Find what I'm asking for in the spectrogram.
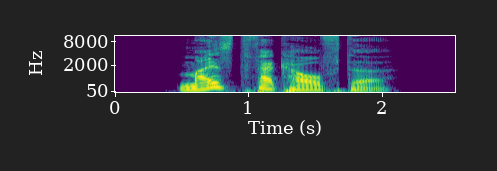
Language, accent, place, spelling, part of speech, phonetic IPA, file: German, Germany, Berlin, meistverkaufte, adjective, [ˈmaɪ̯stfɛɐ̯ˌkaʊ̯ftə], De-meistverkaufte.ogg
- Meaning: inflection of meistverkauft: 1. strong/mixed nominative/accusative feminine singular 2. strong nominative/accusative plural 3. weak nominative all-gender singular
